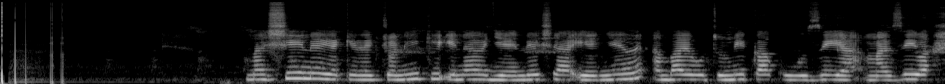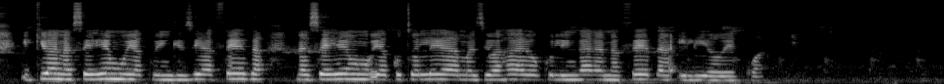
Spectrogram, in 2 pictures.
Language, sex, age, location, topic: Swahili, female, 25-35, Dar es Salaam, finance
